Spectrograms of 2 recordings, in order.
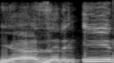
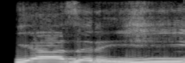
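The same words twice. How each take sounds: First: "ই" as a bare i with no y; y dropped. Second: "ই" as yi, with a drawn y before the vowel; y-glide onset. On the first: Teacher shows the mistake, bare i. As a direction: start the last "ই" straight on the vowel. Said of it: "ই যেন না হয়". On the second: Teacher shows correct ya, long yi. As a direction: press a y into the last "ই". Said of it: "ইয়া জের ই না". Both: Shown as a demonstration.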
